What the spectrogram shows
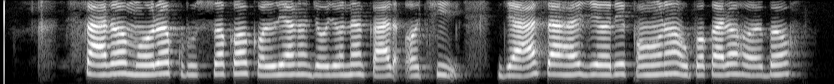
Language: Odia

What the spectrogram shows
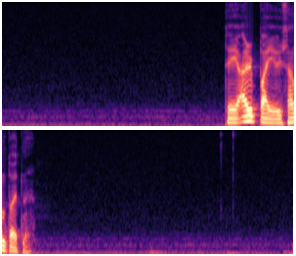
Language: Faroese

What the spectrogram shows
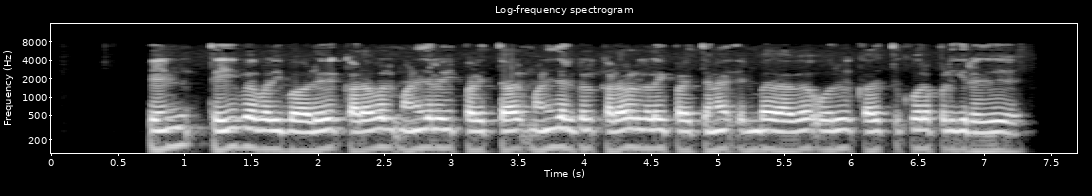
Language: Tamil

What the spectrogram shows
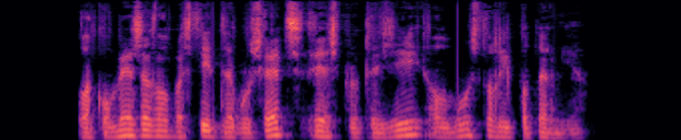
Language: Catalan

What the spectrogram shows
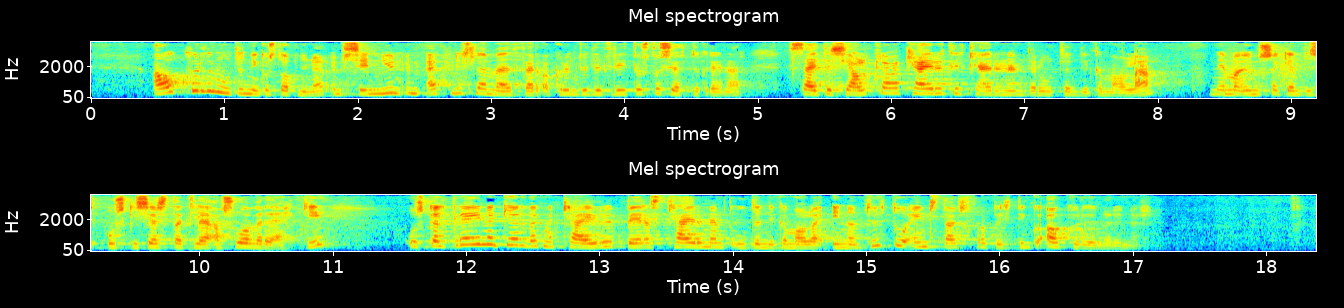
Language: Icelandic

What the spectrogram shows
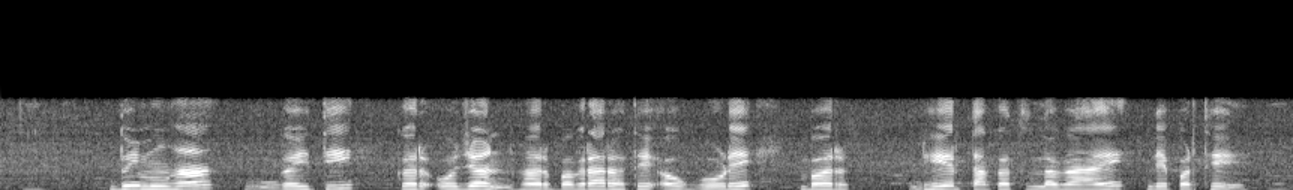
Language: Chhattisgarhi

